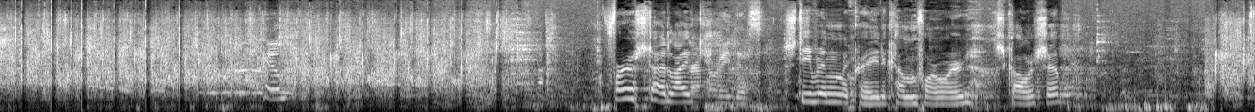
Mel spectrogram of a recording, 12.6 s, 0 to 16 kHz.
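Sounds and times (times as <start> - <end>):
room full of people applauding: 0.0 - 5.5, 12.0 - 12.5
speech: 6.2 - 11.1.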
